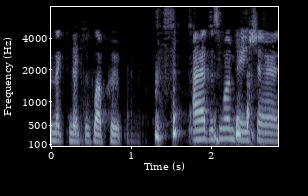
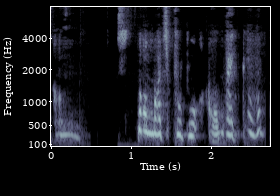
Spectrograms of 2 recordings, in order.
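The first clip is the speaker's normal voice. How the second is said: high, drawn-out mock amazement; imitated overwhelmed patient; 9 semitones higher, slower than usual. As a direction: play the stunned patient, pitched way up. Acts out patient after enema.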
